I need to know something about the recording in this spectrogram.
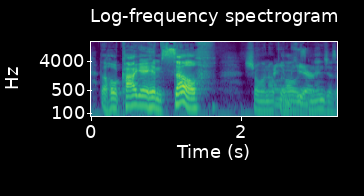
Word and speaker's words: Hokage: used to go around saying Hokage the wrong way and I would tell people like I would say the hole cut oh god I can't even say it wrong anymore oh god yeah Hokage okay it was hole qoj I tried to say like French and people just made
